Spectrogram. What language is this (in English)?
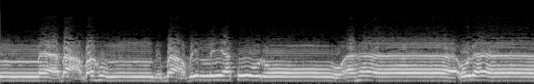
Arabic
